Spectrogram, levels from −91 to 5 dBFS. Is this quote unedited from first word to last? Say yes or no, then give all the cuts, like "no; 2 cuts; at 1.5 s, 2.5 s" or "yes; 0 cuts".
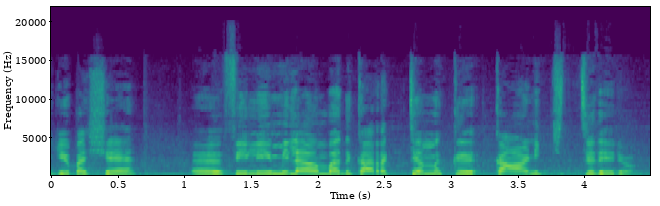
yes; 0 cuts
